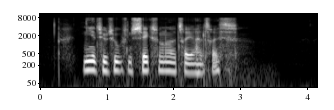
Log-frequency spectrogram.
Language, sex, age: Danish, male, 20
